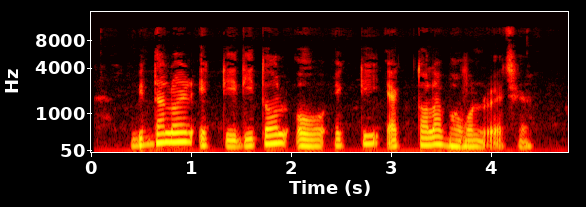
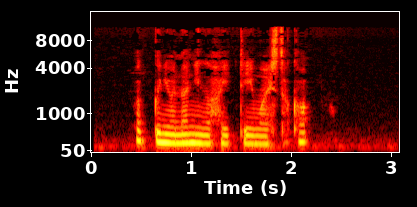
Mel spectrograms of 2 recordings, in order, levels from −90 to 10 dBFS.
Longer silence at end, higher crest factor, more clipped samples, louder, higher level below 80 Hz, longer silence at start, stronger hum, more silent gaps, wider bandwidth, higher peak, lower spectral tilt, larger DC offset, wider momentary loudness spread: second, 0.35 s vs 0.9 s; about the same, 16 dB vs 16 dB; neither; about the same, -23 LUFS vs -21 LUFS; first, -48 dBFS vs -60 dBFS; about the same, 0.4 s vs 0.45 s; neither; neither; about the same, 11.5 kHz vs 11.5 kHz; about the same, -8 dBFS vs -6 dBFS; first, -8.5 dB/octave vs -6 dB/octave; neither; about the same, 12 LU vs 12 LU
